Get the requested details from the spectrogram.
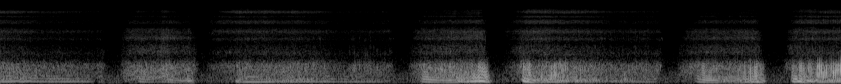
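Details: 5-month-old baby asleep, snoring with repeated soft rattling snores about 22 a minute and brief pauses between breaths, while drinking milk in a dream.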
